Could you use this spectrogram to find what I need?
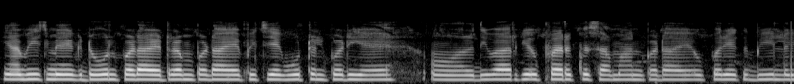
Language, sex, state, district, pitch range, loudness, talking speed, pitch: Hindi, female, Rajasthan, Bikaner, 225-230 Hz, -16 LUFS, 195 wpm, 230 Hz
